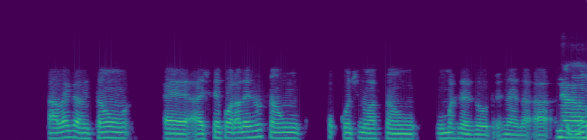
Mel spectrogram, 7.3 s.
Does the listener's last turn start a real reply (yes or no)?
no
